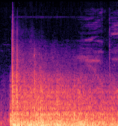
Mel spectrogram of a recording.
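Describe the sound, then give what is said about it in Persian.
A sudden explosion from a Russian navy missile strike on oil and military facilities in Odesa, Ukraine, on a Sunday, bursts out with a sharp crack, then gives way to a heavy, sustained low rumble that rolls on for a couple of seconds. “ساکنان اودسا یک شنبه با صدای انفجار از خواب بیدار شدند.”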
